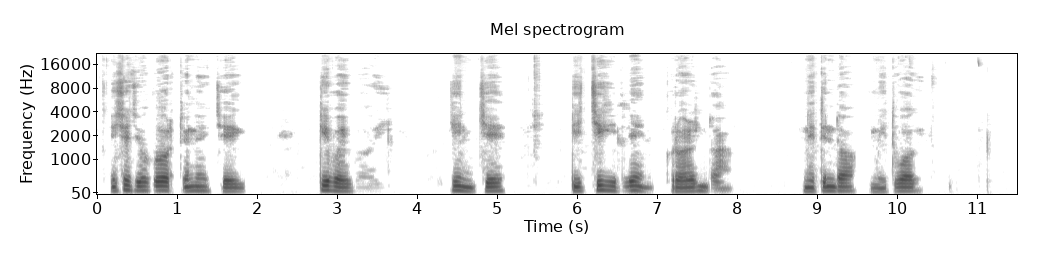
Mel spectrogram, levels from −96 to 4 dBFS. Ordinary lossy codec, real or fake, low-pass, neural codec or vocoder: none; real; none; none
